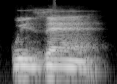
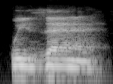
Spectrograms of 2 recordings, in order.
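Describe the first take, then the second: The two takes are said the same way.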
